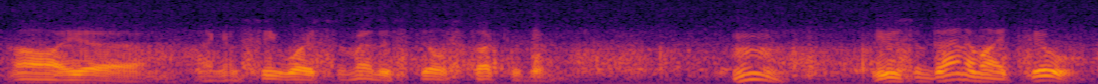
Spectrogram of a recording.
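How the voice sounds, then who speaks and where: An actor playing a sharp, skeptical insurance investigator in a brisk, clipped, wry radio detective style. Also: male voice, lowish voice, big pitch swings. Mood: skeptical, probing. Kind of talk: 1950s radio detective drama acting with first-person narration. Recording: tinny, noisy old radio recording.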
